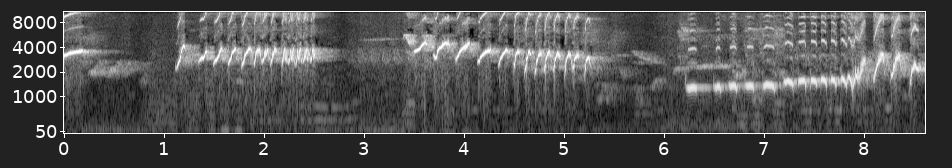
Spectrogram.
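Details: Trotol-style singing from a White-rumped shama: high rapid trills of repeated notes in two long bursts, then a steady rising train of quick whistles building to a finish.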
